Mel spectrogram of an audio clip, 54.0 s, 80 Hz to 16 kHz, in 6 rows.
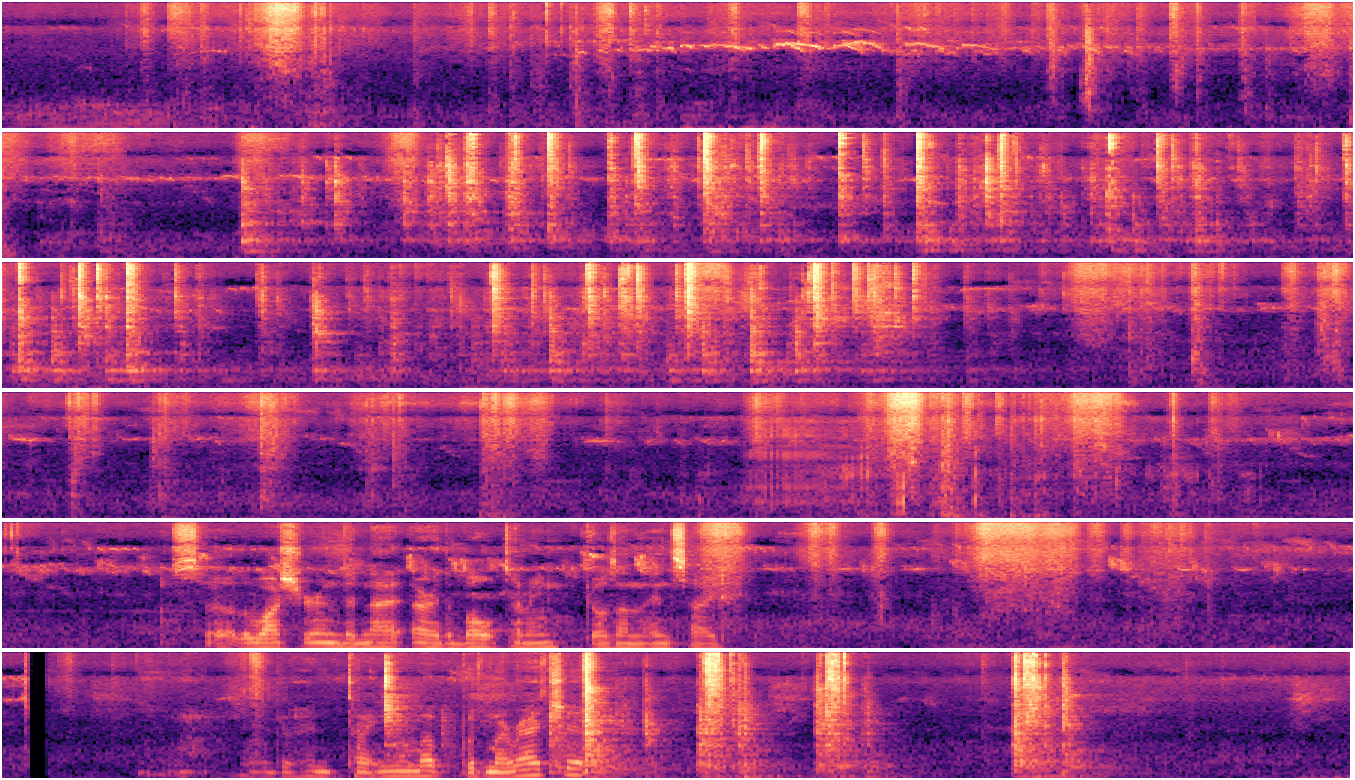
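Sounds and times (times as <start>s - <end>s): metal hardware clicking and clinking: 10.4s - 25.0s, 47.3s - 52.5s.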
